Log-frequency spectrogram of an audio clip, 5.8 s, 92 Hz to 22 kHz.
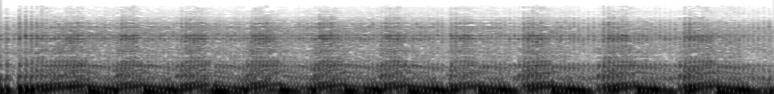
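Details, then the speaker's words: Honda CG 125 (2017, 30,000 km) after replacing cam gear, half kit and piston rings plus new oil to cure engine noises: steady single-cylinder beat rising and falling gently with no knock or rattle; noise fixed. "जी तो दोस्तों आपने इसकी आवाज भी check कर ली अल्हम्दुलिल्लाह आवाज 100% clear हो चुकी है"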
